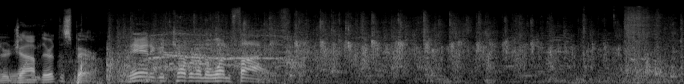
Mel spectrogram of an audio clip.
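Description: A crowd cheers and applauds loudly in an echoing hall.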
